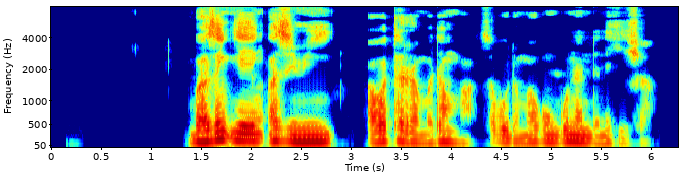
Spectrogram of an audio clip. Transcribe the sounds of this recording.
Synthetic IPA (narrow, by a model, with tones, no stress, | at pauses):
baː˨zɐ˦˨ŋʔɪ˦ja˨jɪ˦ŋʔa˦zɪ˨miː˦ | ʔa˨wɐ˦tɐ˨nɽɐ˨mɐ˨dɐ˦mba˦sɐ˦boː˨da˨maː˦kʷʊ˦ŋɡʷʊ˦nɐ˨nda˨nɐ˦kʲeː˨ʃaː˦ʔ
